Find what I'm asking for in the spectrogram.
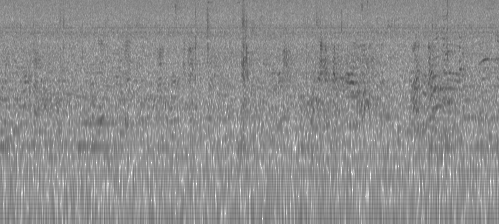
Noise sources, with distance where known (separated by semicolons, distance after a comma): music from an unclear source, far; person or small group talking, far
